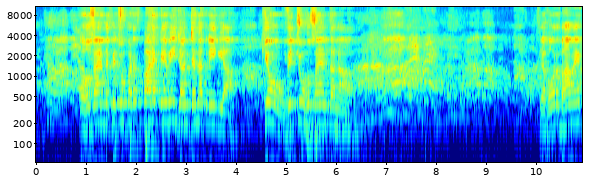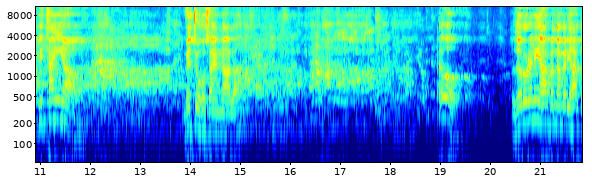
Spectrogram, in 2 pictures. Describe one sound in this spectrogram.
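A young man chants in a drawn-out, melodic voice through a microphone.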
